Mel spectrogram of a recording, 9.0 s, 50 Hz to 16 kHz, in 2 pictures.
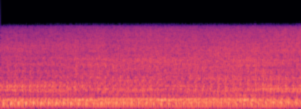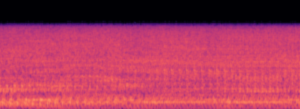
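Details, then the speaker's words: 2000 SCMI Sandya 3, 37-inch wide belt sander: steady motor and belt hiss with a regular thump about three times a second from a high taped seam in the sanding paper, not a fault in the sander itself. "so as it goes around you can hear it but it's actually just the seam in the paper it is not the sander itself"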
